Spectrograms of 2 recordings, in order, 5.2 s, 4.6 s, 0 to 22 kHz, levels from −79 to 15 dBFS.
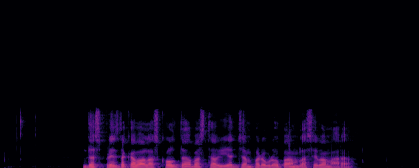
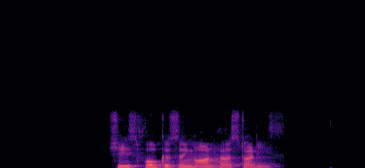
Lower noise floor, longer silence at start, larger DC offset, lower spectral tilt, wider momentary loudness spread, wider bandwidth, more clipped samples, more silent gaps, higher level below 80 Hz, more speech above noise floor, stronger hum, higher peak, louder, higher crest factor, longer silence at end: second, -82 dBFS vs -86 dBFS; second, 1.05 s vs 1.4 s; neither; about the same, -6 dB/octave vs -7 dB/octave; second, 7 LU vs 12 LU; about the same, 8.2 kHz vs 7.8 kHz; neither; neither; about the same, -60 dBFS vs -64 dBFS; second, 50 dB vs 62 dB; neither; second, -12 dBFS vs -6 dBFS; second, -32 LUFS vs -25 LUFS; about the same, 20 dB vs 22 dB; second, 0.85 s vs 1.1 s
